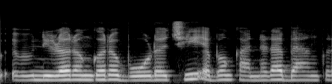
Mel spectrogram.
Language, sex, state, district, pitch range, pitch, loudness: Odia, female, Odisha, Khordha, 200-215 Hz, 205 Hz, -17 LUFS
